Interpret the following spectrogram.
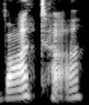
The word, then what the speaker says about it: Vata: element so Vata DOA the first one in the west we pronounce it Vata a Vata person is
